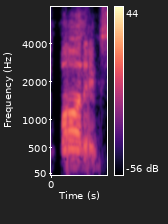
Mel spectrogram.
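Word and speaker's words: mnemonics: And it's spelled M ne O N I CS. Monics.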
